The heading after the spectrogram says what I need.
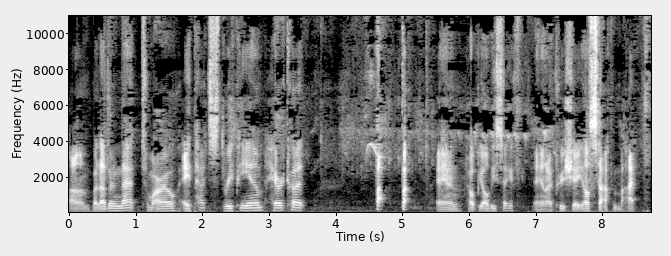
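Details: Adult male comedian from Texas with Tourette syndrome who makes tic noises; vocal tics (Tourette syndrome).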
